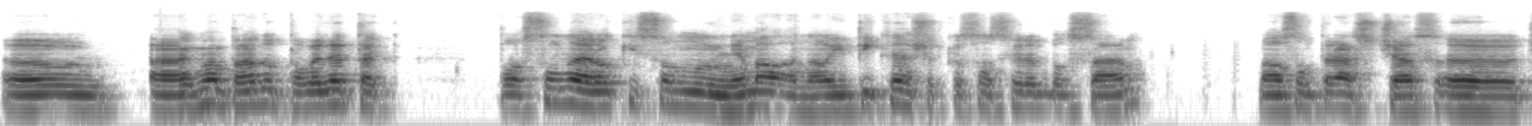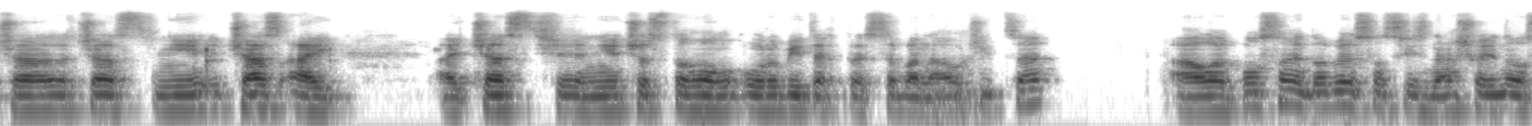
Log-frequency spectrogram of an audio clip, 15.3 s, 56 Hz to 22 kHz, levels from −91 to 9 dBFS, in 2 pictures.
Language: Slovak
